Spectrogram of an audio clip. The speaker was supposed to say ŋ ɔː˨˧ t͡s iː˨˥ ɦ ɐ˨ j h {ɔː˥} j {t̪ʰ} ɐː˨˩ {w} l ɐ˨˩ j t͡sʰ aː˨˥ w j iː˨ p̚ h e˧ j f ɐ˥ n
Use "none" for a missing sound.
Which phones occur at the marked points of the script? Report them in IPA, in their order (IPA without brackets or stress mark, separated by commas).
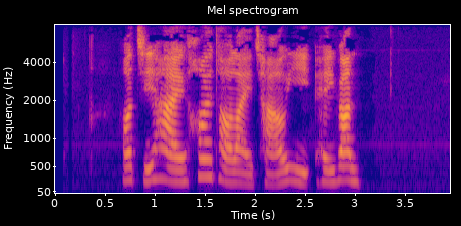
ɔː˥, t̪ʰ, w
